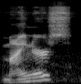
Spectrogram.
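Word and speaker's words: Meinerz: like I'm just gonna ATT this Quinn M miners nailed it nailed it Nick okay perfect um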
